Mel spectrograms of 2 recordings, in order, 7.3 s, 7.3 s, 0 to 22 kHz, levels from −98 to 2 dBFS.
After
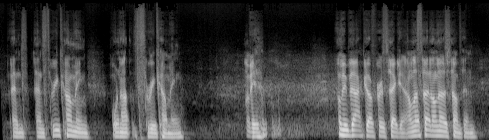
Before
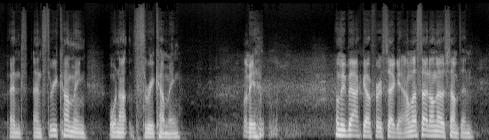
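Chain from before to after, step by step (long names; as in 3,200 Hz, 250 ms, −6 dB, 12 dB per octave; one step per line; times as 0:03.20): all-pass dispersion lows, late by 51 ms, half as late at 1,100 Hz
level −1.5 dB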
